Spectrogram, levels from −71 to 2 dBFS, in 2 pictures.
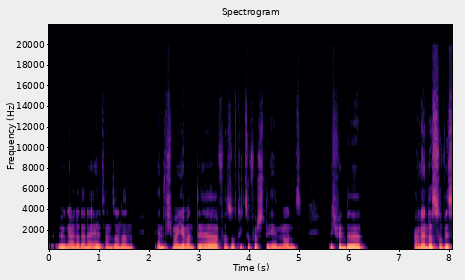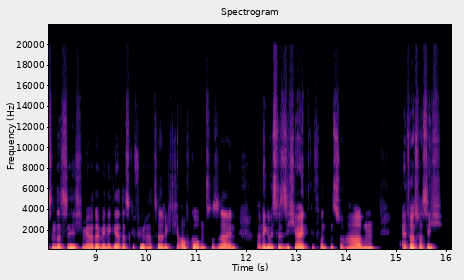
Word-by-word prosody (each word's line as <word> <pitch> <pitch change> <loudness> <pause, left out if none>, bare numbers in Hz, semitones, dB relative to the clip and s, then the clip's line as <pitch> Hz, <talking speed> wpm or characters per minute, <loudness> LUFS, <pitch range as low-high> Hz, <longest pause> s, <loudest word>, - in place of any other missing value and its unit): irgendeiner 105 -2 +2
deiner 95 +1 +1
Eltern, 135 -6 +1
sondern 100 -1 -1 0.4
endlich 120 +2 -2
mal 110 -2 +2
jemand, 110 -1 +2
der 105 -2 +4
versucht, 105 +2 -4
dich - - -5
zu 110 - -6
verstehen. 115 +2 -3
Und 105 -1 -3 0.5
ich 115 - -6
finde, 130 -2 +5 1.0
allein 125 0 +4
das 145 +1 +5
zu 125 -5 -1
wissen, 160 -8 +2
dass 105 0 -1
ich 105 0 +1
mehr 110 -1 0
oder 105 -1 +1
weniger 105 -1 +1
das 95 0 -4
Gefühl 105 +2 0
hatte, 100 -2 -1
richtig 100 0 -6
aufgehoben 105 -4 -1
zu 100 -2 -11
sein, 95 +1 -2 0.3
eine 100 +1 0
gewisse 100 0 +1
Sicherheit 110 -2 0
gefunden 90 0 -5
zu 90 0 -7
haben, 95 -1 0 0.4
etwas, 105 0 0
was 100 0 -2
ich 95 +4 -3
105 Hz, 150 wpm, -21 LUFS, 100-115 Hz, 1.0 s, finde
